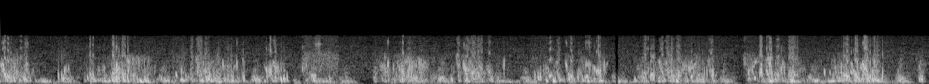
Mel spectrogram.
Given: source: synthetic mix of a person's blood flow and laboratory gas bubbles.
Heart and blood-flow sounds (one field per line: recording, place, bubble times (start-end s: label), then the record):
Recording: Doppler ultrasound of blood flow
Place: precordium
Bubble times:
0.00-0.39 s: bubbles
0.55-0.72 s: bubbles
0.82-1.57 s: bubbles
1.72-2.49 s: bubbles
2.63-2.92 s: bubbles
3.01-3.40 s: bubbles
3.71-4.36 s: bubbles
4.49-5.08 s: bubbles
5.30-6.08 s: bubbles
6.32-7.18 s: bubbles
7.42-8.07 s: bubbles
8.21-8.91 s: bubbles
9.15-9.30 s: bubbles
From the record:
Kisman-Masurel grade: 444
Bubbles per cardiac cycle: continuous sound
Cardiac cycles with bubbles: 100%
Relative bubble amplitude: maximal (0.775 to 0.999)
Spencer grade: 4 (maximum detectable bubble signal sounding continuously throughout systole and diastole of every cardiac period, and overriding the amplitude of the normal cardiac signals)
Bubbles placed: only in the low amplitude regions of the cardiac cycle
